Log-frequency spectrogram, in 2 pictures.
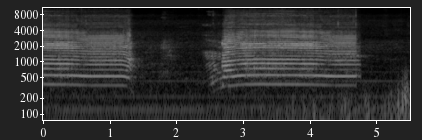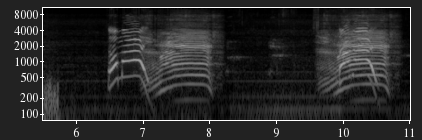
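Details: Cattle lowing: two long flat moos, a burst of low rumbling noise, then a quick upward-sweeping double moo and a final rising, falling call, all strongly harmonic.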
